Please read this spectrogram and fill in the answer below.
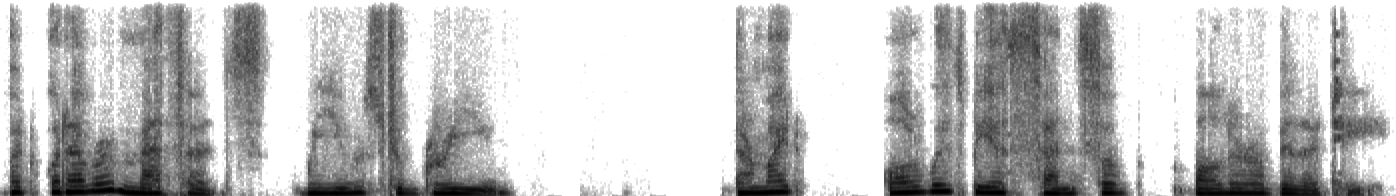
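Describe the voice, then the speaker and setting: A woman leading a guided meditation in a soft, breathy, hushed voice, speaking gently and in measured phrases with long pauses. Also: on the low side, no echo, rough recording. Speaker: meditation guide and yoga teacher. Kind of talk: slow guided meditation, scripted.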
